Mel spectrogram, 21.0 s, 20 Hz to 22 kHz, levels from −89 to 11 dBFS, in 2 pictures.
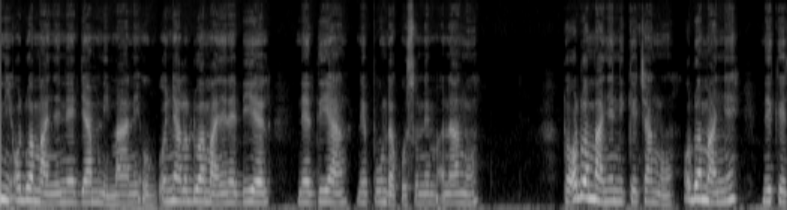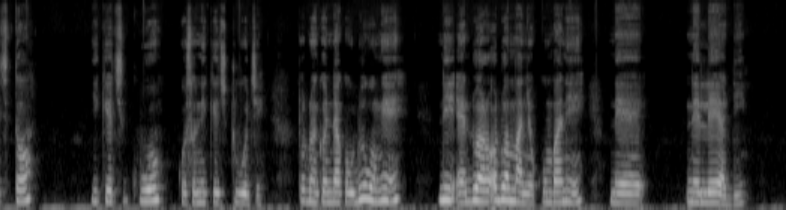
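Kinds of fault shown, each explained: No technical faults are audible.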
